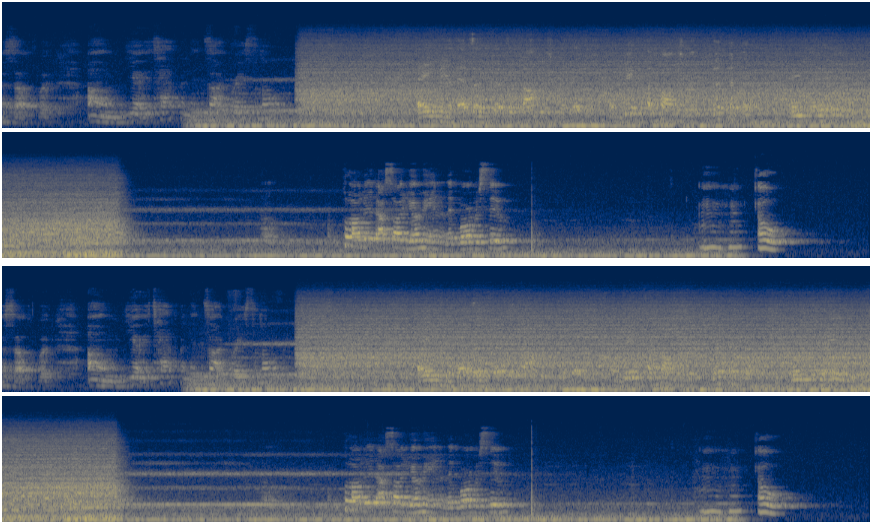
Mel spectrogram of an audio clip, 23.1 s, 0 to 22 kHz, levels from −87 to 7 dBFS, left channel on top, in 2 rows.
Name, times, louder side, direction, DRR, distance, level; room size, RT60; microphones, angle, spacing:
voice 1, 0.0-3.7 4.1-4.7 10.9-13.0, right 2 dB, 85° right, -1 dB, 3.3 m, -35 dB
sound 1, 2.4-21.4, right 2 dB, 40° right, 0.5 m, -33 dB
sound 2, 3.9-13.1, right 1 dB, 60° right, 4.3 m, -25 dB
voice 2, 5.5-7.8 8.1-10.2 10.5-11.1 15.0-15.3 16.1-18.3, left 1 dB, 75° left, -1 dB, 3.3 m, -25 dB
voice 3, 20.9-21.9, left 2 dB, 55° left, 7 dB, 1.1 m, -30 dB
18.0 x 11.0 x 3.2 m, 0.89 s
head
